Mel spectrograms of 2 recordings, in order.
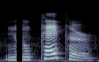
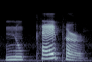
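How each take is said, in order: First: The stress falls on the second part, paper. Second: The same.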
